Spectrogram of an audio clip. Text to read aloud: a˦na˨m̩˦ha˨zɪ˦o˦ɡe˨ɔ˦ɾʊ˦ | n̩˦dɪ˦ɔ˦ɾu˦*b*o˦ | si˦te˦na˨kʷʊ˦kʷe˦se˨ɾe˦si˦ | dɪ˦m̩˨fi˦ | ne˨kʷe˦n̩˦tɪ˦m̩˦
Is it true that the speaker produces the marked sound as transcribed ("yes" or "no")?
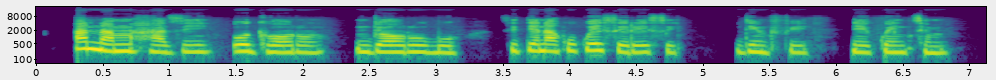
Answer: no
